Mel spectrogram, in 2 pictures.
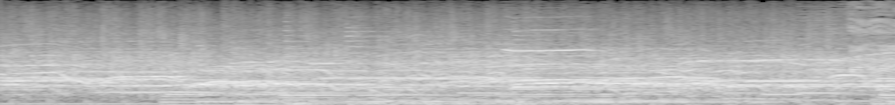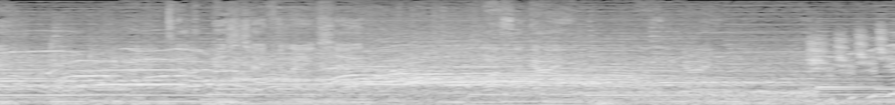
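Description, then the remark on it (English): A crowd cheers and claps steadily as a show's musical guests, a duo from California, are introduced to perform, with whoops and shouts rising out of a continuous wash of applause, while a thumping bass-heavy music track plays underneath throughout. “Please help me in giving them a round of applause.”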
